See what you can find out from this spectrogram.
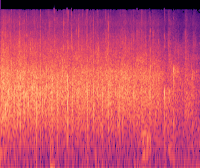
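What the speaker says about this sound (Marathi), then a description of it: "यांच्यासाठी एकदा जोरदार टाळ्या." A large audience at a lecture series event in Ambad, Jalna gives loud, sustained applause to the stage volunteers, a dense wash of clapping that slowly tapers off toward the end.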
